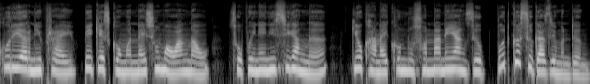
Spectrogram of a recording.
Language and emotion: Bodo, sad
